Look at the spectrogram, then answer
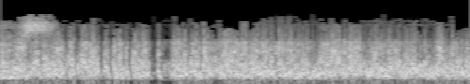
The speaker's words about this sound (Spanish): Se escuchaba el sonido del viento, como bien escuchaban ustedes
